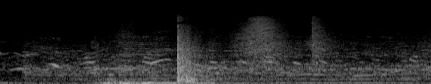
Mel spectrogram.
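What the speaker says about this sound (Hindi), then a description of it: "इस वक्त भी आतिशबाजी हो रही है, कुछ आवाज भी आ रही है" Celebratory fireworks outdoors outside a home after an Olympic javelin victory in Pakistan: one sharp loud bang followed by crackling bursts and a second fainter pop, over crowd chatter and low rumble.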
